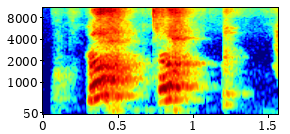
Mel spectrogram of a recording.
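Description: A dog barks twice in quick succession, loud, then gives a shorter, softer yelp. No one speaks.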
